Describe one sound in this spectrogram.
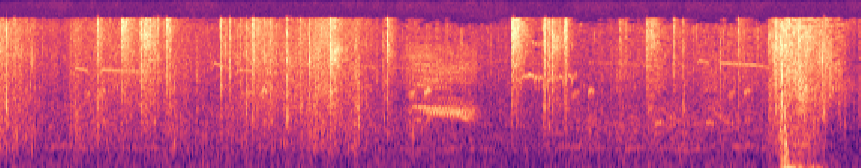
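A campfire crackles and pops close by.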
